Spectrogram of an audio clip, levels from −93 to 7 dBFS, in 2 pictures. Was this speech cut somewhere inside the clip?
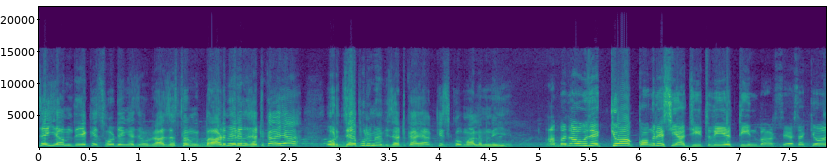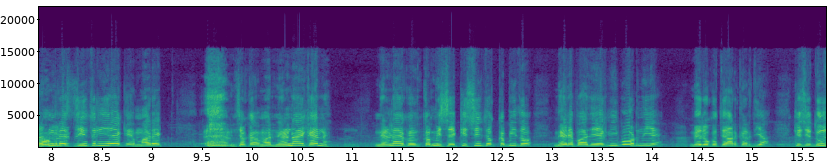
no; 0 cuts

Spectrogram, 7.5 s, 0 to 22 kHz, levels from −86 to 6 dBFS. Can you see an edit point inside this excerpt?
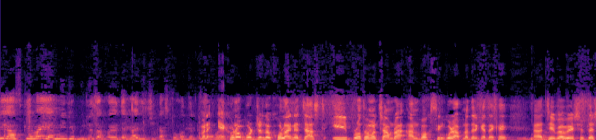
no; 0 cuts

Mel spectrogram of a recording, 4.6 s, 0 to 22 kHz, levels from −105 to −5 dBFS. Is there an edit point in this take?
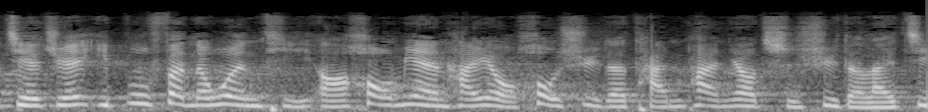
no; 0 cuts

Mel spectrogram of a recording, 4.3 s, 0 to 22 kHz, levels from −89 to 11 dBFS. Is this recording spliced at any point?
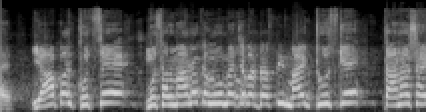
no; 0 cuts

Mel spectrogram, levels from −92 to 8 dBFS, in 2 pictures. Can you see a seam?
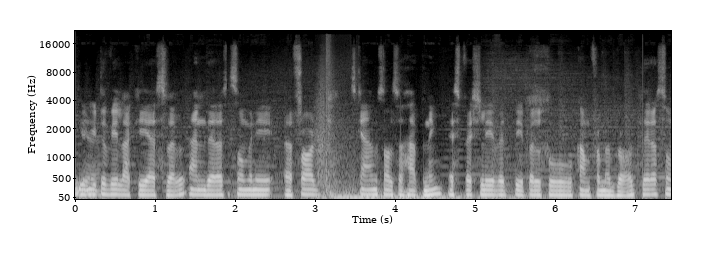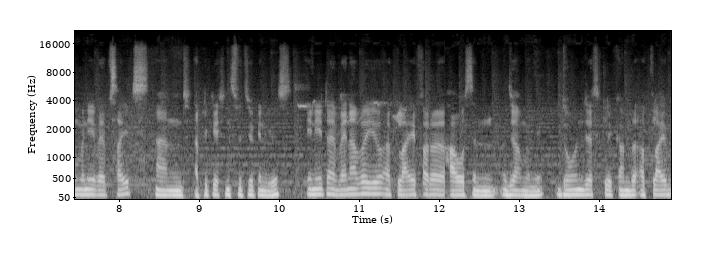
yes; 6 cuts; at 1.9 s, 4.6 s, 7.1 s, 8.9 s, 10.2 s, 12.1 s

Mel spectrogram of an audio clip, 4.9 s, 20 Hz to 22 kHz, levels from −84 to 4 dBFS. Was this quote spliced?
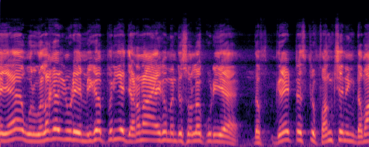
no; 0 cuts

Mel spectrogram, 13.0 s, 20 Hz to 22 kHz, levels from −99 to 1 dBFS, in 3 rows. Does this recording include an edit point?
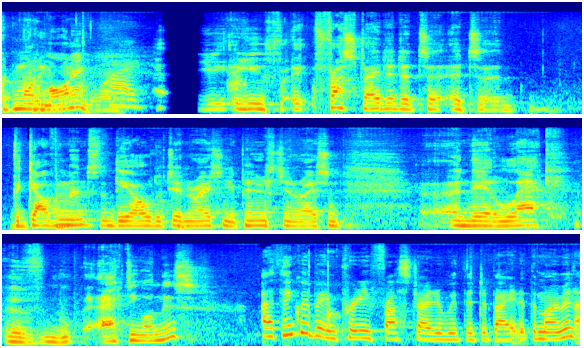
yes; 1 cut; at 1.1 s

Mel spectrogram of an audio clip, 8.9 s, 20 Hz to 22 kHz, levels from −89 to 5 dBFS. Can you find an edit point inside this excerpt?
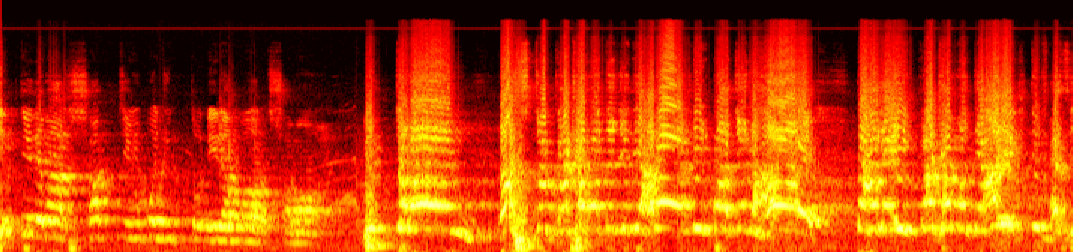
yes; 1 cut; at 2.8 s

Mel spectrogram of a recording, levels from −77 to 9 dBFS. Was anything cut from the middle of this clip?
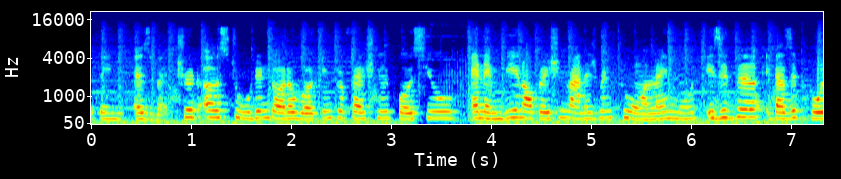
yes; 3 cuts; at 0.8 s, 3.7 s, 6.0 s

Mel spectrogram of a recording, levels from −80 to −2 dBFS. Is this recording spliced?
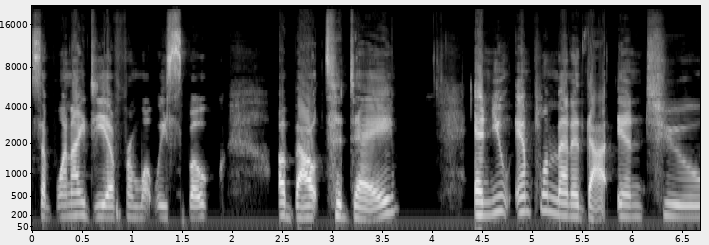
no; 0 cuts

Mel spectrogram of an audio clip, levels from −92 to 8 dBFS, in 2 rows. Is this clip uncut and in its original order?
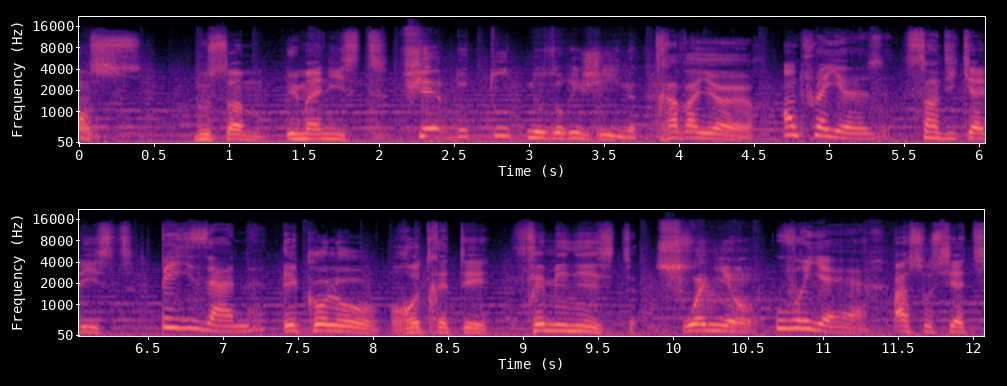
yes; 0 cuts

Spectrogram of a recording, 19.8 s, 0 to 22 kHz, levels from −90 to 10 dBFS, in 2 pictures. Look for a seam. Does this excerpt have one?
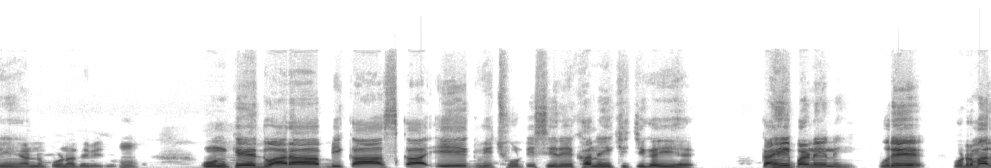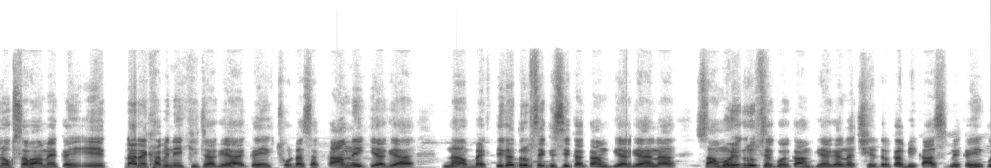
yes; 1 cut; at 11.2 s

